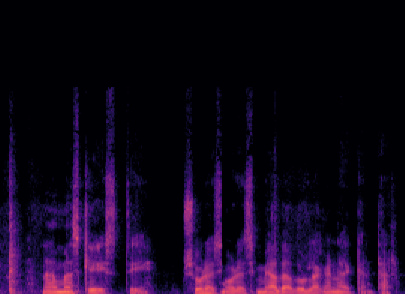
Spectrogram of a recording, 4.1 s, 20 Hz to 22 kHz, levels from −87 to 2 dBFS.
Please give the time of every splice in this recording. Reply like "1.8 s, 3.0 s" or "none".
2.2 s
